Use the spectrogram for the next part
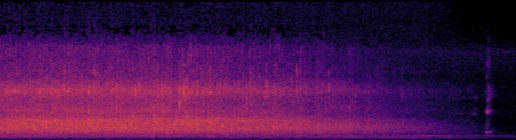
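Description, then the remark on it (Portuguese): Steady applause from a crowd, given for Jesus: a dense wash of many hands clapping that gradually thins and fades toward the end, with a faint low hum lingering underneath. “Uma salva de palmas para Jesus.”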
